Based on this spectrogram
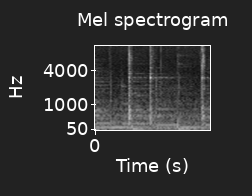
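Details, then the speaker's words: Metal heating pipes expanding when heated and contracting again give four sharp, irregular cracks over soft background music; typical thermal expansion noise, often after a boiler replacement. "handelt sich dabei um ein typisches Geräusch welches beim Ausdehnen von Heizungsrohren aus Metall entstehen kann die Rohre dehnen sich bei Erwärmung aus und ziehen anschließend wieder zusammen dadurch kommt es zu dem Knackgeräusch"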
